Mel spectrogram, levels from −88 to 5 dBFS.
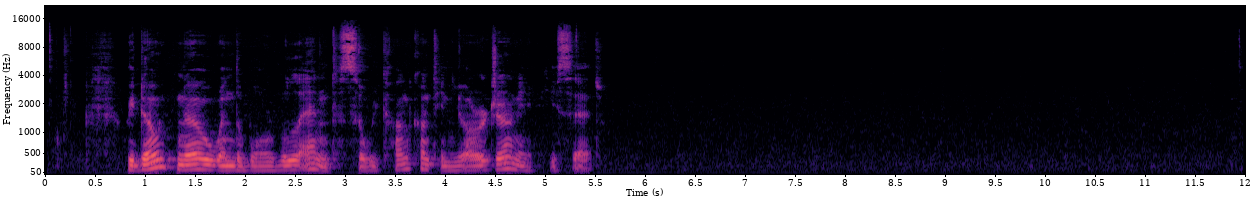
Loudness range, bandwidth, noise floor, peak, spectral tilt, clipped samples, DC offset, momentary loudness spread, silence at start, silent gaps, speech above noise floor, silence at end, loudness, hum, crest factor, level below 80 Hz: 14 LU; 15 kHz; -72 dBFS; -16 dBFS; -4.5 dB/octave; under 0.1%; under 0.1%; 14 LU; 0.5 s; none; 37 dB; 6.45 s; -35 LUFS; none; 22 dB; -76 dBFS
